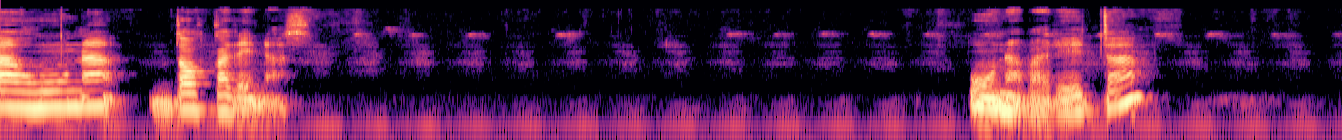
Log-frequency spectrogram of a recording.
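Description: A crochet hook softly rubs and clicks through yarn.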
